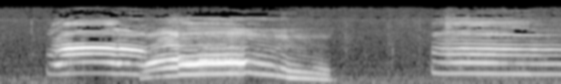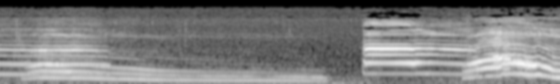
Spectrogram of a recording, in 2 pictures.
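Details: Domestic cats talking to each other in a run of loud harmonic meows: a rising-then-falling yowl, a long sustained call that slides steadily downward, and further strident meows at the end, with brief silent gaps between calls.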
